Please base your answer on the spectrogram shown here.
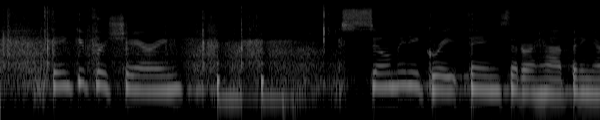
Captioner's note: applause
